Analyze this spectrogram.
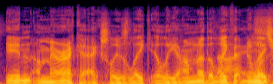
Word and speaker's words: Iliamna: The little town is called Iliamna, Iliamna, Alaska. How do you spell it? ILI. It was there it is. Iliamna.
